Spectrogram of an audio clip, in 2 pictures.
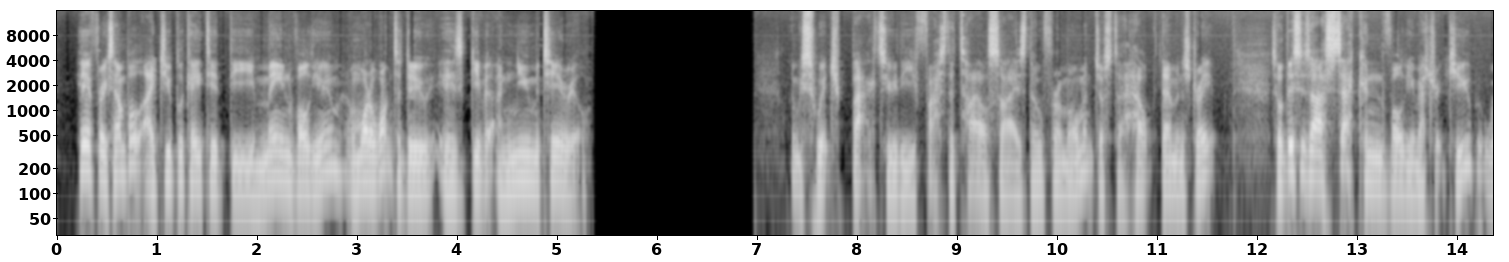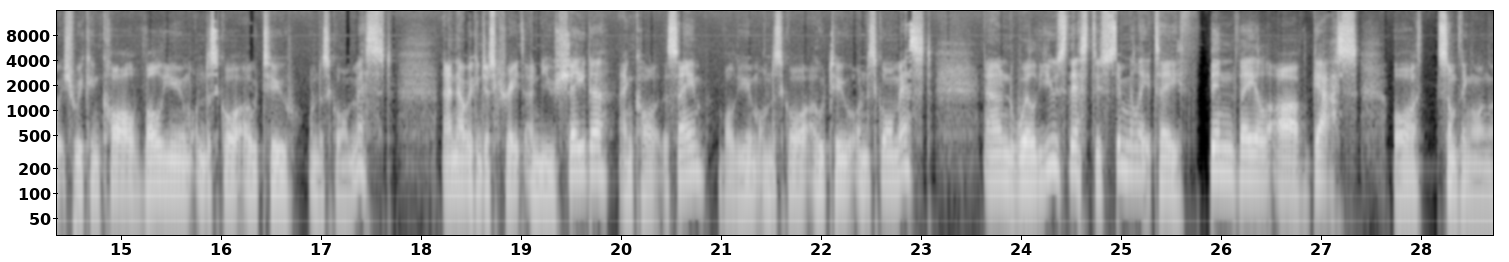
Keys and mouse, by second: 2.9 s, 8.0 click, 9.2-10.5 drag, 12.5 click, 16.8 click, 18.1 click, 18.3-19.6 drag, 19.6-20.8 shift+middle drag, 23.6-24.8 drag, 26.2 click.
